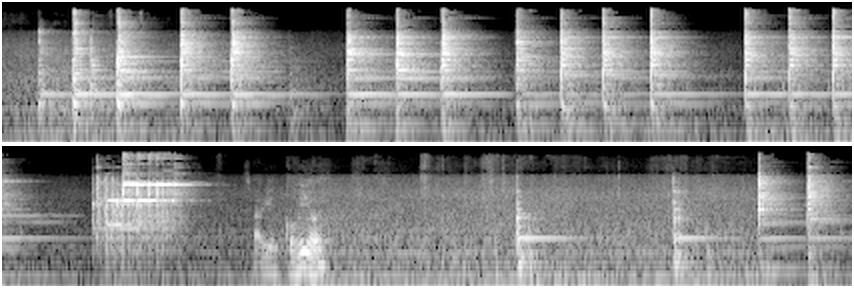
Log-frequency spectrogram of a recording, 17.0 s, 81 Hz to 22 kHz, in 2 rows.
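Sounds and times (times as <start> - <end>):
hammer striking metal: 0.4 - 10.6, 15.2 - 17.0.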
